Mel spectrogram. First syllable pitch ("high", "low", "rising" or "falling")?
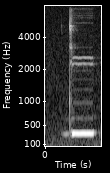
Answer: high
